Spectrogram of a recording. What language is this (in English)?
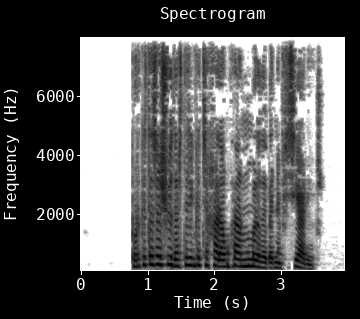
Galician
